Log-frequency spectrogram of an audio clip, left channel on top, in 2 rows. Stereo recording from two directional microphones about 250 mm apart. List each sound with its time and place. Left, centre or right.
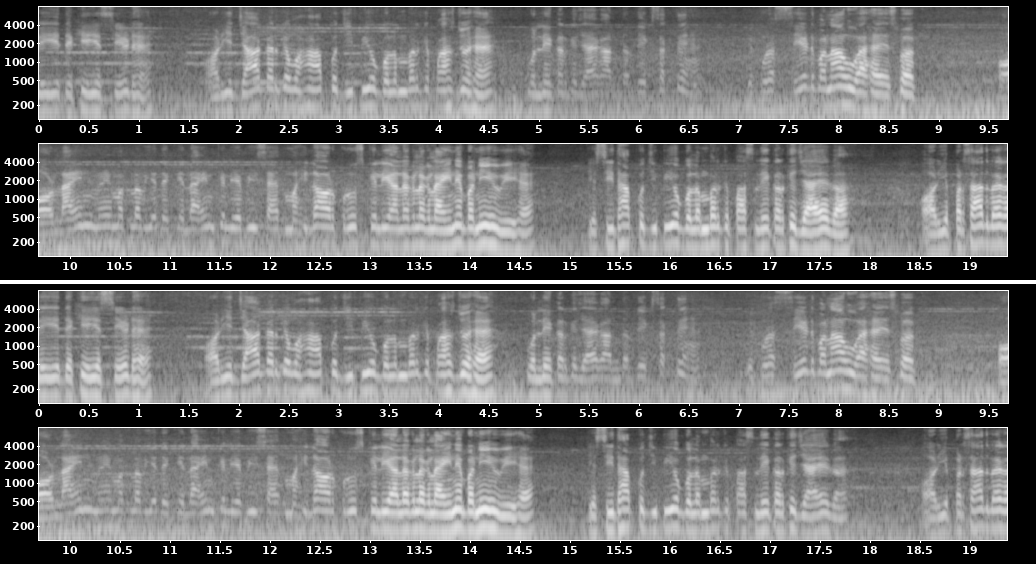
0.0 s speech: centre
7.2 s speech: centre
